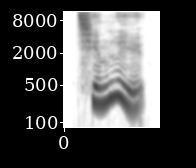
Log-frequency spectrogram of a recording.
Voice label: "情侣", Chinese

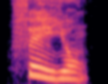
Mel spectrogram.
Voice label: "费用", Chinese

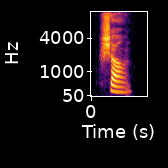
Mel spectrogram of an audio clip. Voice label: "尚", Chinese

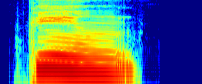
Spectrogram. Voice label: "病", Chinese

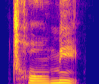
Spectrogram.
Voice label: "稠密", Chinese

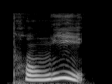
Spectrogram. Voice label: "同意", Chinese

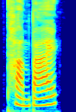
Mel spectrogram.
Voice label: "坦白", Chinese

